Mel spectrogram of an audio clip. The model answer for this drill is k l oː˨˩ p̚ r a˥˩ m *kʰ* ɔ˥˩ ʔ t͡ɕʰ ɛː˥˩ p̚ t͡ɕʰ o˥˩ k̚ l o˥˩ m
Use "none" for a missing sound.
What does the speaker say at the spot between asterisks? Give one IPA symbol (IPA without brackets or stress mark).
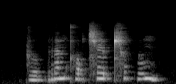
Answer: kʰ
